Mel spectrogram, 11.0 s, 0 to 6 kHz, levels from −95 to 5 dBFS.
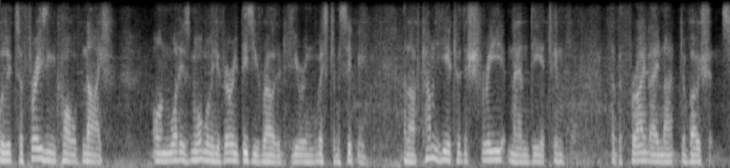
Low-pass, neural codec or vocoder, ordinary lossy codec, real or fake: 5.4 kHz; codec, 24 kHz, 0.9 kbps, WavTokenizer, medium music audio release; Opus, 16 kbps; fake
